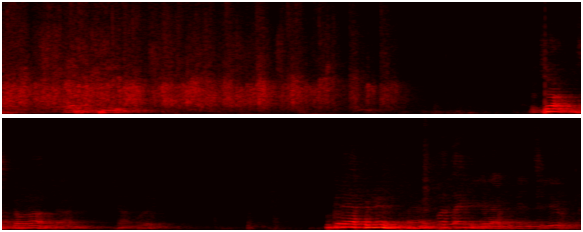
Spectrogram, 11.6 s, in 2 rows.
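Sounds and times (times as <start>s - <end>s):
audience applause: 0.0s - 4.1s
speech: 0.6s - 1.4s, 5.4s - 6.5s, 9.0s - 11.5s.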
